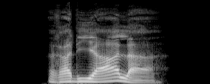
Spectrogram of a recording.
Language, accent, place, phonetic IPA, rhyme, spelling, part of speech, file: German, Germany, Berlin, [ʁaˈdi̯aːlɐ], -aːlɐ, radialer, adjective, De-radialer.ogg
- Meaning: inflection of radial: 1. strong/mixed nominative masculine singular 2. strong genitive/dative feminine singular 3. strong genitive plural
